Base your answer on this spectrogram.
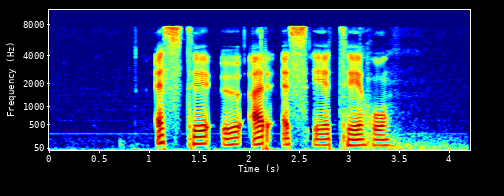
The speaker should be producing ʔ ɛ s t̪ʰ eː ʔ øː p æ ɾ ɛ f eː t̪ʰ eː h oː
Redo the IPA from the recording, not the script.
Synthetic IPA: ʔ ɛ s t̪ʰ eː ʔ øː ʔ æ ɾ ɛ s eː t̪ʰ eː h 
